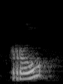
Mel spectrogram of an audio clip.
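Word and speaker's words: ρ: Tekanan hidrostatis itu itu P = roh dibacanya ro dikali G dikali h-pro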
